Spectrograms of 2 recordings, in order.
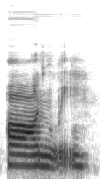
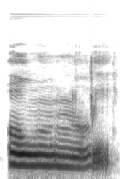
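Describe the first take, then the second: First: The first vowel sounds like the word on. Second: The first vowel sounds like the word own. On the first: The speaker calls it wrong. "I see this word in here that I know, on, but I don't say only" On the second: The speaker calls it right. "I say only"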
